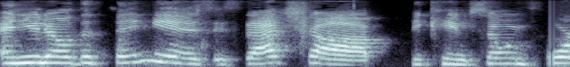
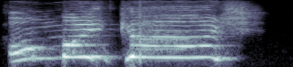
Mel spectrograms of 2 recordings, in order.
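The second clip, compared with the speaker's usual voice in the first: much higher, slow, near tears of joy; happy crying; 13 semitones higher, much slower than usual. Real, not acted. Overwhelmed by husband's sandal gift, crying for joy. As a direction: let the words crack into real happy tears. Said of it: "I'm crying".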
